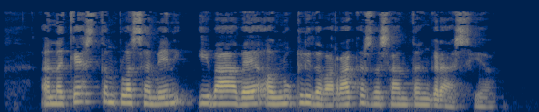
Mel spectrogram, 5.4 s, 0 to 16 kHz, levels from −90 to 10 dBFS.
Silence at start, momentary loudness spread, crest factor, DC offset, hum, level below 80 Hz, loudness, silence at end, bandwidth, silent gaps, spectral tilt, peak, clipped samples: 0.4 s; 9 LU; 18 dB; under 0.1%; none; -72 dBFS; -26 LUFS; 0.45 s; 11.5 kHz; none; -4 dB/octave; -8 dBFS; under 0.1%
